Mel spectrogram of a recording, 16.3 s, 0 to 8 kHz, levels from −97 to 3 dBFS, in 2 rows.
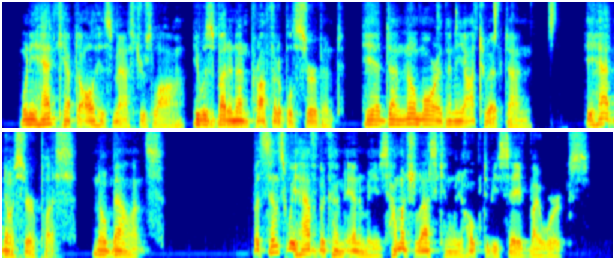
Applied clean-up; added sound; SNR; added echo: neural mask model Resemble Enhance denoiser.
